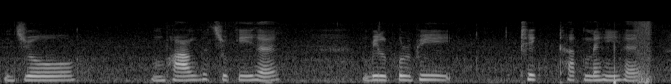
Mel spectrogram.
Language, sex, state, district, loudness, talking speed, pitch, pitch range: Hindi, female, Uttar Pradesh, Hamirpur, -28 LUFS, 80 wpm, 195 Hz, 190-200 Hz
